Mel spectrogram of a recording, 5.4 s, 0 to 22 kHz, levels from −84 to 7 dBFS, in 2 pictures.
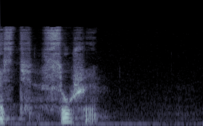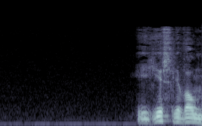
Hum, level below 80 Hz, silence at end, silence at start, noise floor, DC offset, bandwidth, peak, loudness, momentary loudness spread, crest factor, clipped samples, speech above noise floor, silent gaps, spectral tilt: none; -48 dBFS; 0 s; 0 s; -59 dBFS; under 0.1%; 10.5 kHz; -2 dBFS; -22 LUFS; 16 LU; 22 dB; under 0.1%; 39 dB; none; -5 dB/octave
